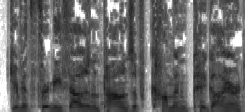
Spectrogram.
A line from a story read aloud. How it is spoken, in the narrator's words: he exclaimed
